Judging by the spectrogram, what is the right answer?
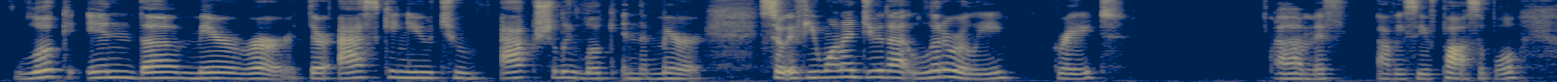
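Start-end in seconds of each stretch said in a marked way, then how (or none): none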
